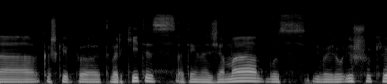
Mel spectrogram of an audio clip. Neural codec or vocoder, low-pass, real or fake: codec, 24 kHz, 3.1 kbps, DualCodec; 10.8 kHz; fake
